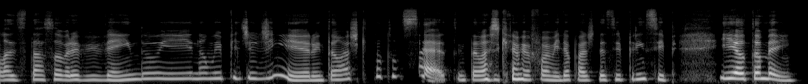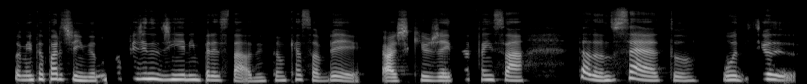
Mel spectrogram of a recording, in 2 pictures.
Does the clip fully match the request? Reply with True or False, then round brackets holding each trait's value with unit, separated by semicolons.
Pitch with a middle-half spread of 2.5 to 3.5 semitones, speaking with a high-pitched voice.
False (4.6 semitones; 215 Hz)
